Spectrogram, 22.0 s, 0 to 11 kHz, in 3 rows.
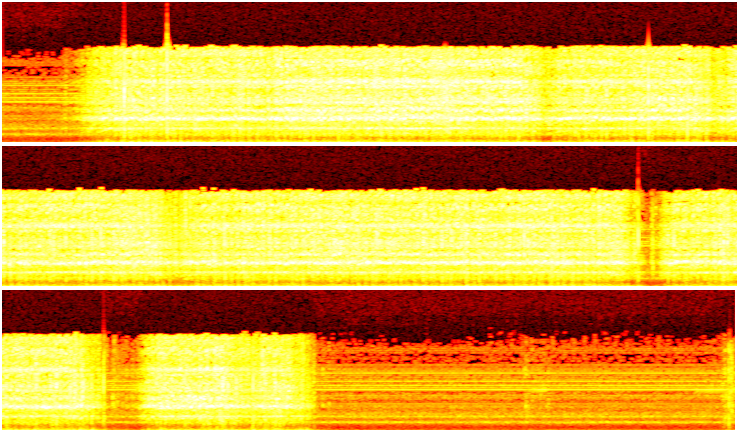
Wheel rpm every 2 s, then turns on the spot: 60, 160, 150, 130, 130, 160, 120, 80, 100, 0, 0.
none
